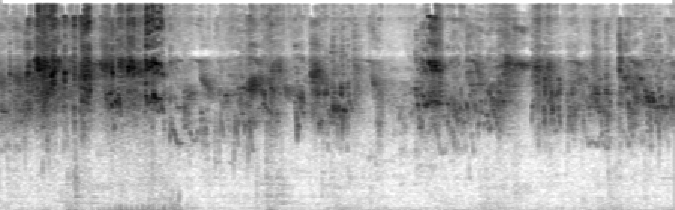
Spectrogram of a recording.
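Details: Australian parrot (budgerigar) flock giving dense, overlapping high chirps and squawks. A low rumbling thump in the first two seconds sits under the calls.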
